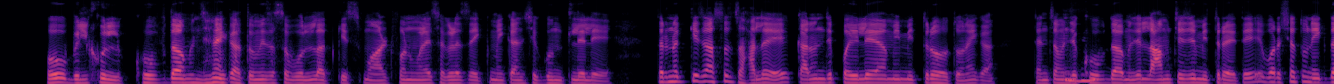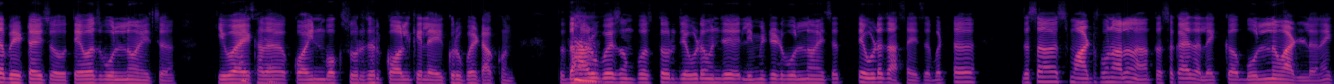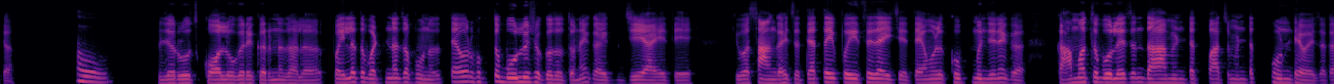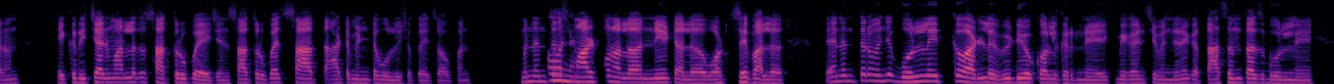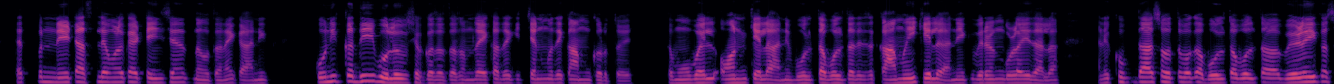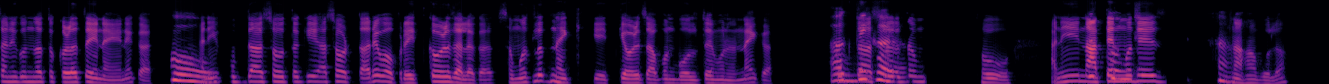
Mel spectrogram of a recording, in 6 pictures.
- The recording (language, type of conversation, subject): Marathi, podcast, स्मार्टफोनमुळे तुमची लोकांशी असलेली नाती कशी बदलली आहेत?
- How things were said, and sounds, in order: laughing while speaking: "म्हणजे नाही का"; laughing while speaking: "WhatsApp"; tapping; other background noise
